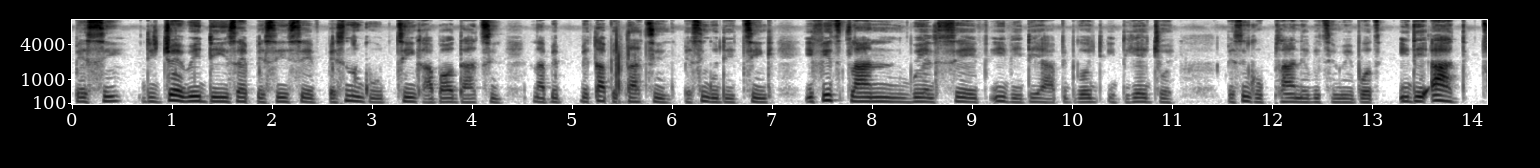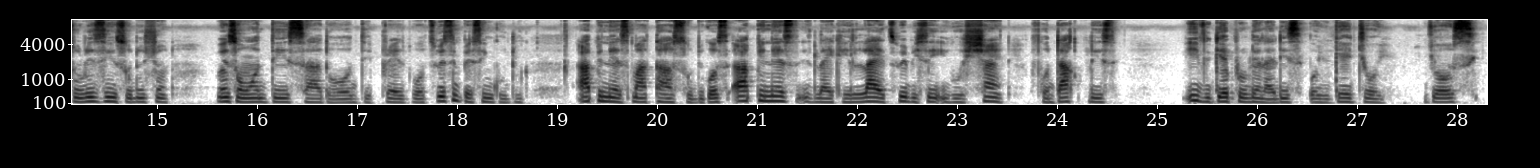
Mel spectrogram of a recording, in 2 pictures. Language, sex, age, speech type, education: Nigerian Pidgin, female, 60+, spontaneous, tertiary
